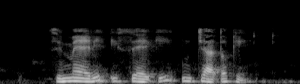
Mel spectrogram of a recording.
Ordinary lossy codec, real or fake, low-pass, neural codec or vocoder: AAC, 32 kbps; fake; 5.4 kHz; codec, 16 kHz, 4 kbps, X-Codec, WavLM features, trained on Multilingual LibriSpeech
